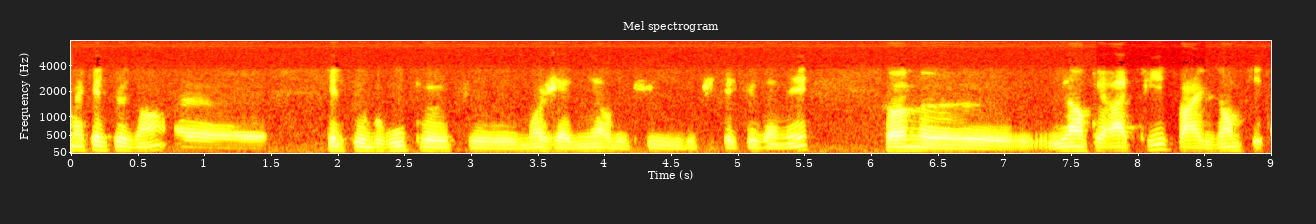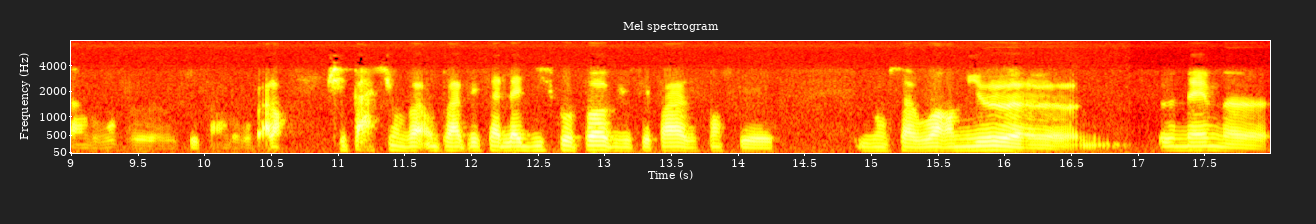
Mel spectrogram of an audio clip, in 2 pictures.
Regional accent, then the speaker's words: France; je suis français, j'aimerais bien un jour faire une chanson en français.

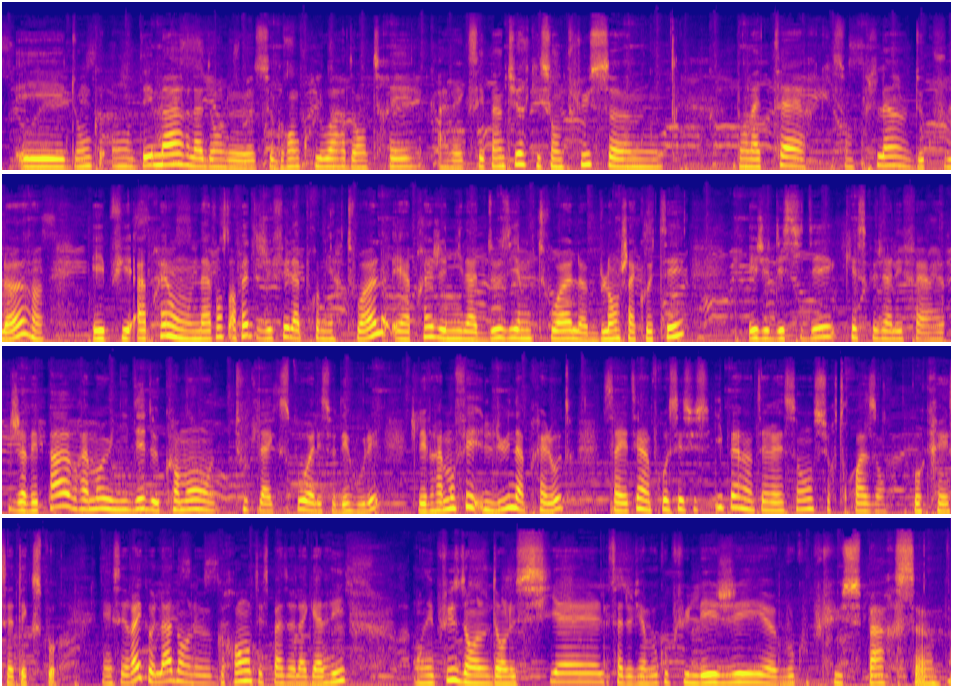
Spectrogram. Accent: Paris, Île-de-France, France; now in Canada; ma terre natale qui me surprend. J'adore être à Paris, donc de faire des expos comme ça, de revenir à Paris, là où j'ai grandi.

